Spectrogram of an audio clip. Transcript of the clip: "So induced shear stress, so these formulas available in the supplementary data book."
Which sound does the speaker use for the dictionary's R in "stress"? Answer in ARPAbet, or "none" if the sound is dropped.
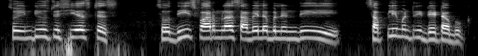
none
